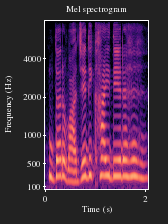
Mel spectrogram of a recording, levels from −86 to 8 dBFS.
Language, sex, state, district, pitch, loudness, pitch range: Hindi, female, Bihar, Patna, 285 Hz, -13 LUFS, 270-285 Hz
